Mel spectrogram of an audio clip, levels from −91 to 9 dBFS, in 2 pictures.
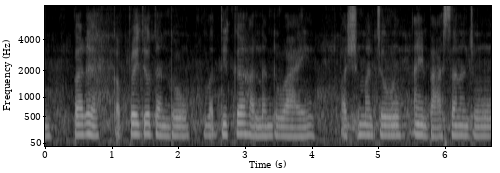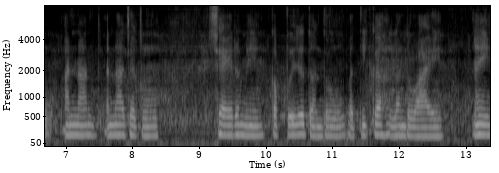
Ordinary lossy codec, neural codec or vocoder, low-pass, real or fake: none; codec, 16 kHz, 4.8 kbps, FACodec; none; fake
